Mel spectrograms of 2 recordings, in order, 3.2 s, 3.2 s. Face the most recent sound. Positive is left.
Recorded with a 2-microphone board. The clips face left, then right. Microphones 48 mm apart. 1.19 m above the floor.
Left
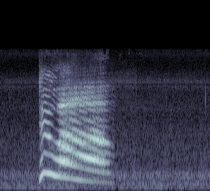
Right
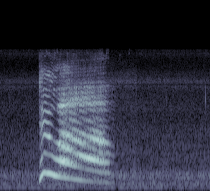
turn(degrees=20)  # may be behind; listen again after turning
